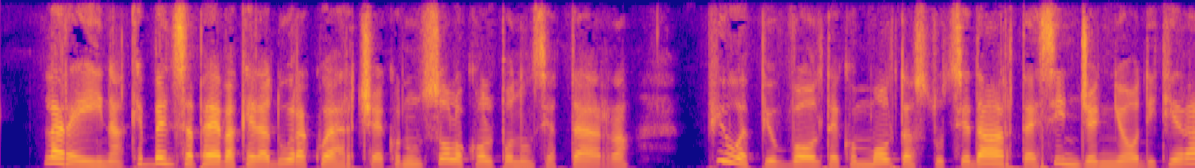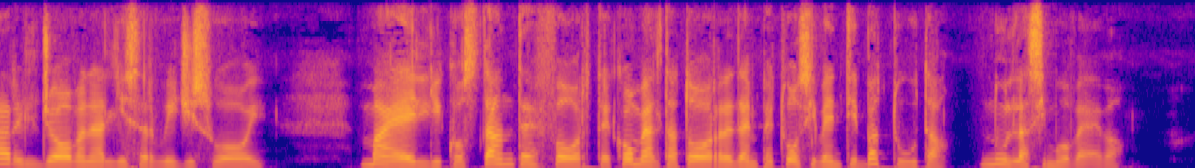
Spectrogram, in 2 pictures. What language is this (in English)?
Italian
